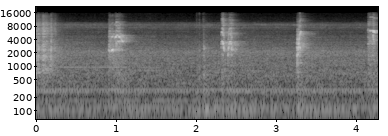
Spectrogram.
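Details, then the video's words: Brown-throated sunbird giving the chattering 'ngeriwik teler' song style used to lure and train other sunbirds: four sharp, high chirps about a second apart, each a brief bright burst with a quiet, faintly humming background. "Burung Kolibri Kelapa Ngeriwik Teler"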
